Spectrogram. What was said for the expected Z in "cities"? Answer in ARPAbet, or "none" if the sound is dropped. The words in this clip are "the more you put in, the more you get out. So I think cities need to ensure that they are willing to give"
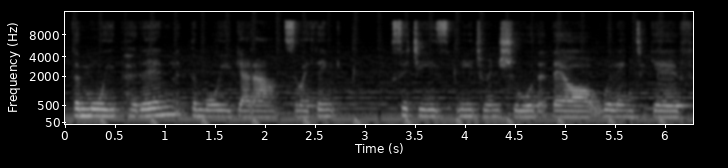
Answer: Z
